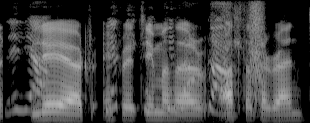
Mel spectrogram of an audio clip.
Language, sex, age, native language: Icelandic, male, 13, Icelandic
